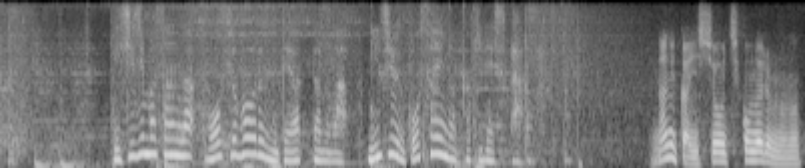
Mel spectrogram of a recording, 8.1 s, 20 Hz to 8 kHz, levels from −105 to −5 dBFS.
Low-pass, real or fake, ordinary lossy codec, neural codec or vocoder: 7.2 kHz; fake; none; codec, 16 kHz in and 24 kHz out, 1 kbps, XY-Tokenizer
